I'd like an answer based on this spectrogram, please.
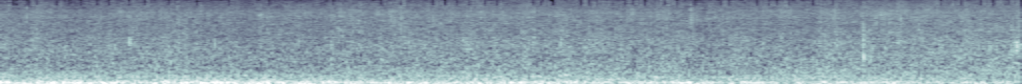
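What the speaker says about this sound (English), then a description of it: "the rain now starting to fully come down as the night approaches quicker and quicker" Steady rain pouring down on a street at night, a dense, even hiss filling the whole stretch without pause, fairly soft and constant with no voices.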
